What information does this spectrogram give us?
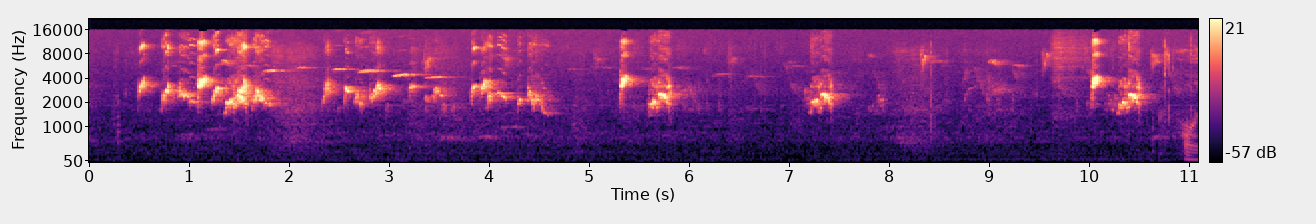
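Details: Red-whiskered bulbul, a flock leader, chattering aggressively at a caged decoy during trapping, recorded 10 February 2020: short bursts of harsh, buzzy chirps in clusters, with quiet gaps between, men talking nearby.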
